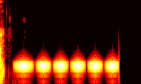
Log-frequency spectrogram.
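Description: A pure sine-wave bass tone from one oscillator of the Xfer Serum software synthesizer, pulsing six times in about a second and a half, each pulse swelling up and fading away evenly.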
